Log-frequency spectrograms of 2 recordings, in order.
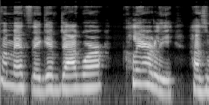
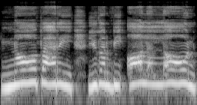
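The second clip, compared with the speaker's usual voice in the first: mock whisper, higher pitch; 4 semitones higher than usual. Retelling what a woman told Gerald to scare him: imitating someone whispering. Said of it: "And she's whispering".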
